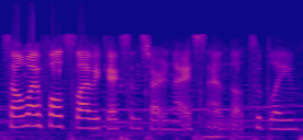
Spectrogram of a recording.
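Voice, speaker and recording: A woman's voice: mid-range voice, moderate pace, over music, poor audio. A woman with a Russian accent, chatting casually and rambling on a game livestream. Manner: chatty and rambling, laughs often. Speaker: VTuber streamer.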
